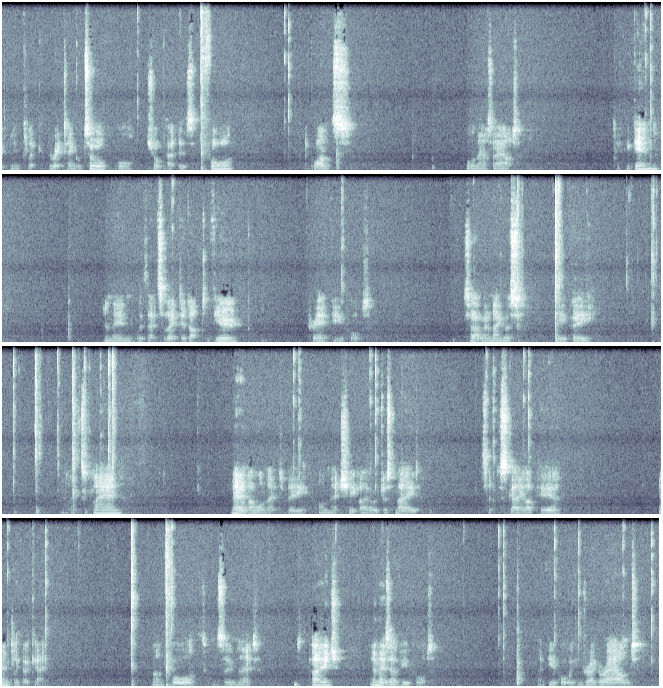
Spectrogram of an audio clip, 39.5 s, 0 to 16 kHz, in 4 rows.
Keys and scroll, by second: 2.9 4, 17.2-18.1 typing, 19.5-21.8 typing, 32.0 super+4, 36.4 x.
